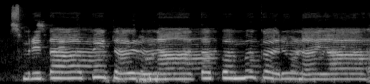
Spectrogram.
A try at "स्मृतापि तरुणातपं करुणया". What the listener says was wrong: तपम बोल दिया, म पूरा नहीं बोलना है, तपम है ना वो। फिर तपम करुणया कैसे बोल सकती हैं आप? तपम करुणया नहीं बोलना है ना ऐसे। स्मृतापि तरुणा तपम करुणया हरन्ति नृणाम्।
